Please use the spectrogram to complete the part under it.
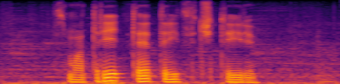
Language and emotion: Russian, neutral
